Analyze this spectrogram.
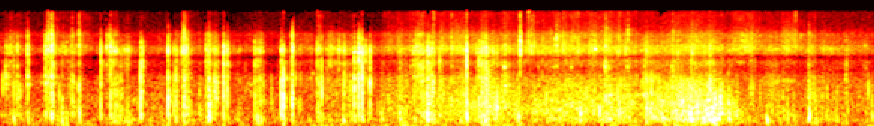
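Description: A walking pole or ice axe strikes into crusted snow.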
